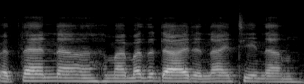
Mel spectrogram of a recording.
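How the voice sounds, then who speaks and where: A woman's very deep, low voice with an American accent. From US South, James Island, South Carolina. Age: 90s. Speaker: centenarian interviewee. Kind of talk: oral history interview. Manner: halting.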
